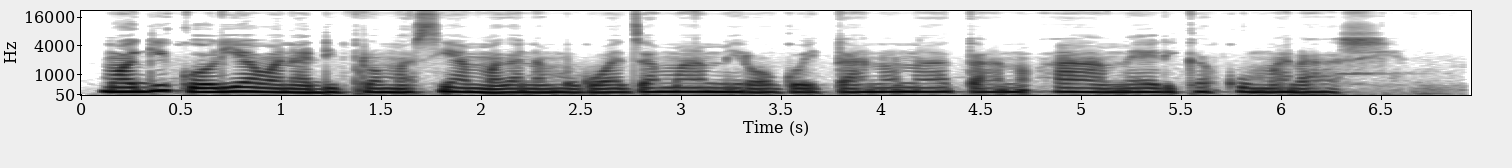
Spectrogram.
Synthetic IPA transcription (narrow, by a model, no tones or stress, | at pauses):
mwaɡikoliawanadipɾomasiamaɣanamuɣwwazamamiɾoɡɔitanonaːtanoaːmeɾikakumaɾasia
